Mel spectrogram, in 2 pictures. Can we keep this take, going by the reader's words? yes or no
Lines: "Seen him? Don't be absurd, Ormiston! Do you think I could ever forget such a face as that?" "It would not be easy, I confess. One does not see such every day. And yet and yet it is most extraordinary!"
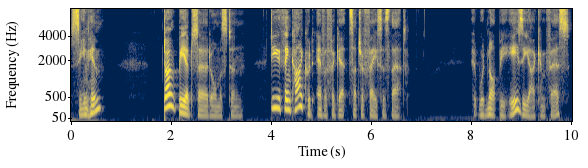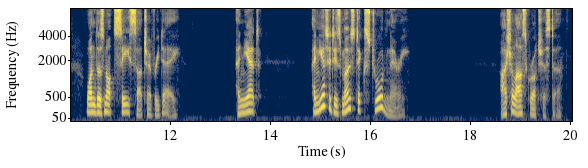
no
